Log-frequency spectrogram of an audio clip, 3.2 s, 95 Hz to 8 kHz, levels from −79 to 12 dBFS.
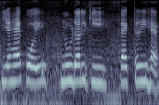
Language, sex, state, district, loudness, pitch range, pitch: Hindi, female, Haryana, Rohtak, -16 LUFS, 245-260 Hz, 250 Hz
